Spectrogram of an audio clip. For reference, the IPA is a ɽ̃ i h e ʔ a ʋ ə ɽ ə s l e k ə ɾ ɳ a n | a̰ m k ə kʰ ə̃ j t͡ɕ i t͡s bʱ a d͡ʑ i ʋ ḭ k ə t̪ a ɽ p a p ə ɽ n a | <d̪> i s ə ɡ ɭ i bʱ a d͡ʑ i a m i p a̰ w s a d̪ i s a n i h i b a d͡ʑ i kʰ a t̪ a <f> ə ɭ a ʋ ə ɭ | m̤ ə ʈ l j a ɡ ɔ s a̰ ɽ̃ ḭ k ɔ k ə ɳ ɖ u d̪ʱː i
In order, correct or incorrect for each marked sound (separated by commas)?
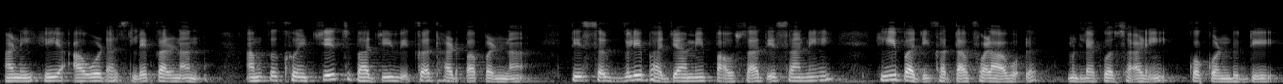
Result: incorrect, correct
